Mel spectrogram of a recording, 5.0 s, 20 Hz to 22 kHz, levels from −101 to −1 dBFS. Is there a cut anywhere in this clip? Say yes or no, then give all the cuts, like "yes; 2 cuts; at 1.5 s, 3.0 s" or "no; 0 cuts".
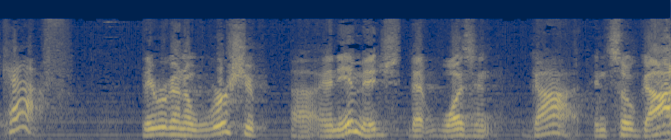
yes; 2 cuts; at 2.0 s, 3.0 s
